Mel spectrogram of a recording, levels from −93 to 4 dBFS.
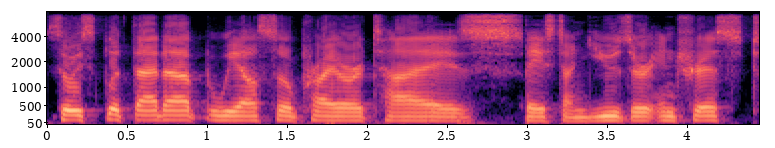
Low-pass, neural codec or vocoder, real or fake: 7.2 kHz; none; real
